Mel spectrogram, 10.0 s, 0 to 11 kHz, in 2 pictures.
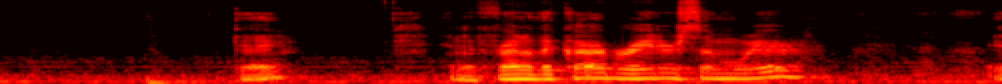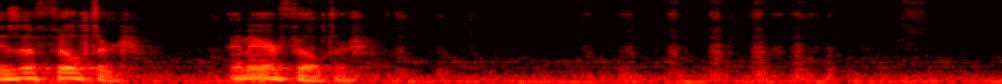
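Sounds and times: pen scratching on paper: 4.4s - 5.3s, 6.0s - 9.7s.

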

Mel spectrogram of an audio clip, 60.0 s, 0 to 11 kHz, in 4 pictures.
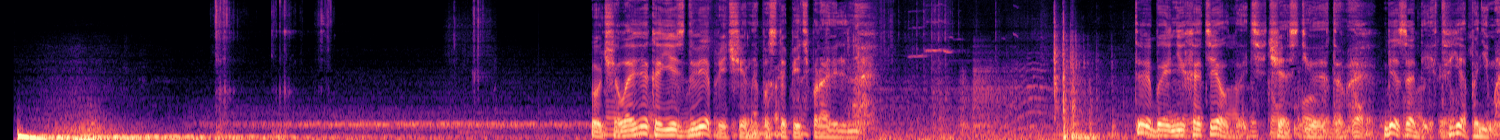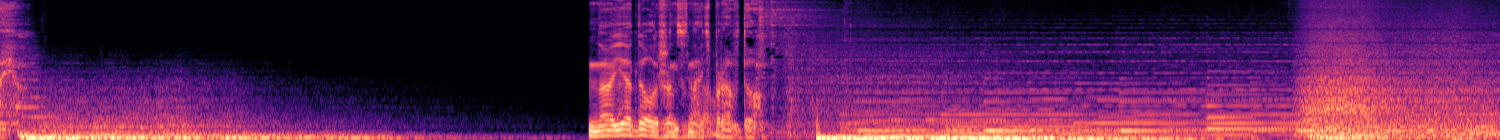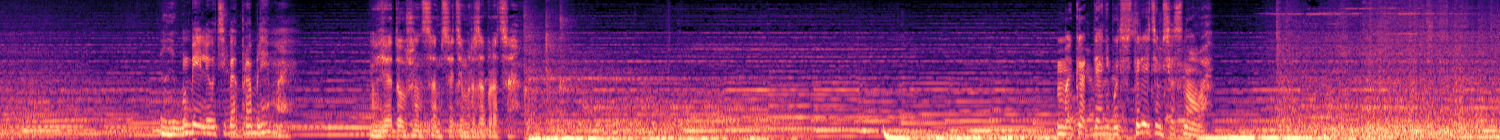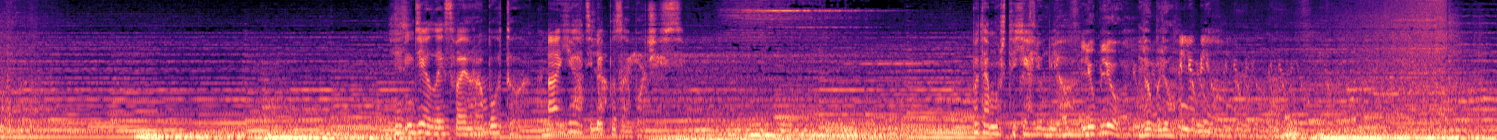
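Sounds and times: deep cinematic boom: 0.2s - 5.9s, 15.2s - 20.6s, 27.8s - 31.2s
low drone: 0.2s - 7.0s, 27.8s - 31.6s
low music: 23.4s - 42.8s
car passing by: 27.9s - 30.8s.

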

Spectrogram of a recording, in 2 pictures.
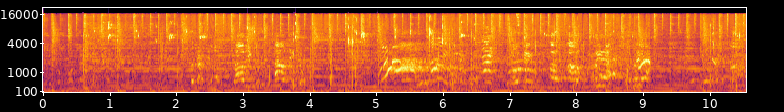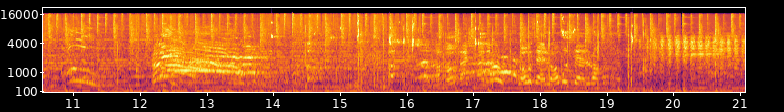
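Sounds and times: background music with bass line: 0.0s - 21.0s
basketball bouncing on gym floor: 0.6s - 9.1s, 14.0s - 19.7s
players calling out: 0.6s - 19.5s.

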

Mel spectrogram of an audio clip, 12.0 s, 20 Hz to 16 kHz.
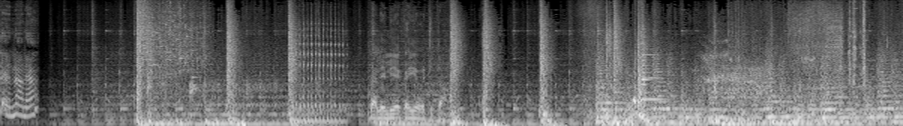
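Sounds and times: trailer music: 0.5s - 12.0s.

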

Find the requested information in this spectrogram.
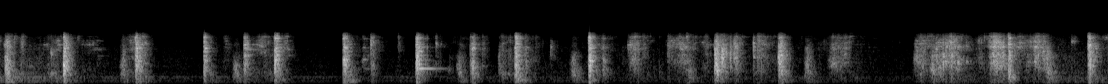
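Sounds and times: knocks and scrapes on metal: 0.0s - 11.0s.

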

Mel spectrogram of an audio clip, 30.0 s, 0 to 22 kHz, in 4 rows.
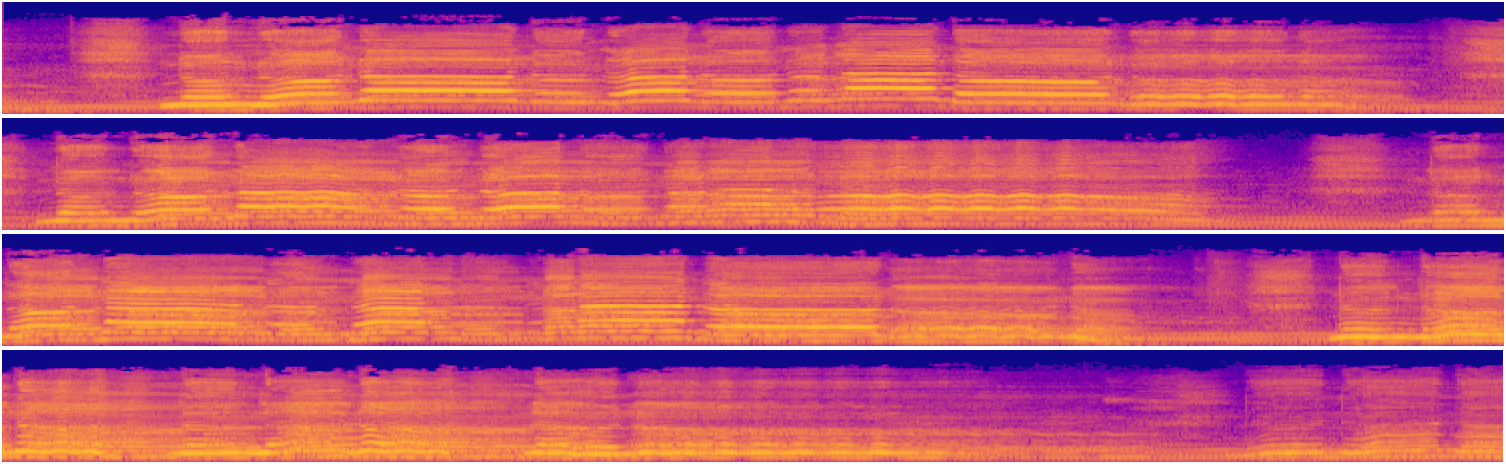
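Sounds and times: wordless singing with vibrato: 0.0s - 30.0s.

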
